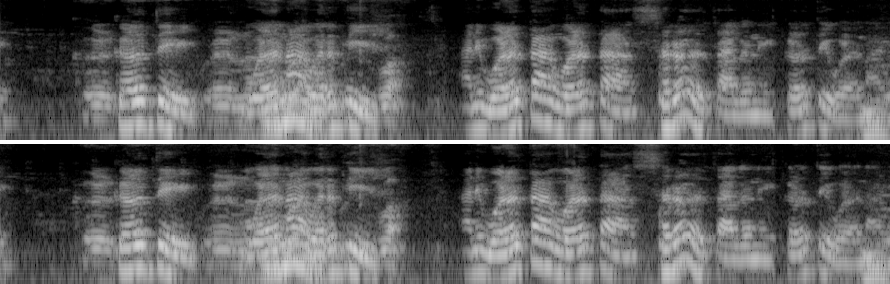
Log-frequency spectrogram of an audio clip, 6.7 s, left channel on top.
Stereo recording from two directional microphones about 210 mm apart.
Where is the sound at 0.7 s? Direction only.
Centre (ahead or behind).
